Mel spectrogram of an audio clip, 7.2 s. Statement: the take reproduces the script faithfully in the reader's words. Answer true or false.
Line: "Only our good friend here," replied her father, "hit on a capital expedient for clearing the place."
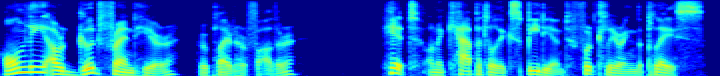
true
